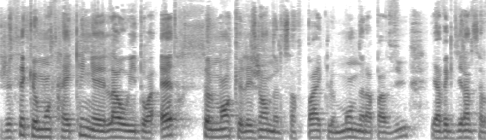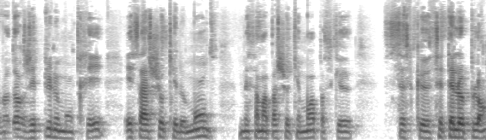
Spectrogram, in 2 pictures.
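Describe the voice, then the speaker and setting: A man's medium-pitched voice, monotone and flat, at a moderate pace against a quiet background. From Belgium. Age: 20s. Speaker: professional MMA fighter. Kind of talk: interview.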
